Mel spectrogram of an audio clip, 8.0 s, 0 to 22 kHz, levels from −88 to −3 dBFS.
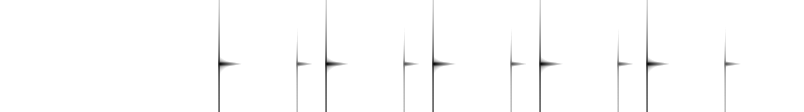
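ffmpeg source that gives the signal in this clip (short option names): -f lavfi -i "aevalsrc='0.841*(sin(2*PI*2100*mod(t,1.07))*exp(-6.91*mod(t,1.07)/0.16)+0.0473*sin(2*PI*2100*max(mod(t,1.07)-0.78,0))*exp(-6.91*max(mod(t,1.07)-0.78,0)/0.16))':d=5.35:s=44100"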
